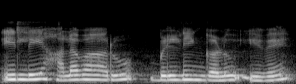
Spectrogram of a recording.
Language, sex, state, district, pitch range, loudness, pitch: Kannada, female, Karnataka, Bangalore, 205-230 Hz, -13 LUFS, 215 Hz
